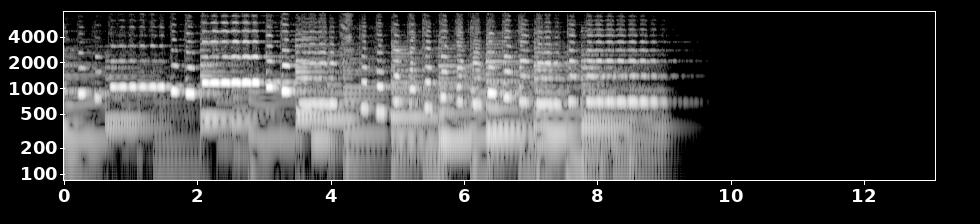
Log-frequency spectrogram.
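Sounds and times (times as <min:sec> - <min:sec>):
instrumental accompaniment: 0:00.0 - 0:09.7
flute: 0:00.0 - 0:09.8.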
